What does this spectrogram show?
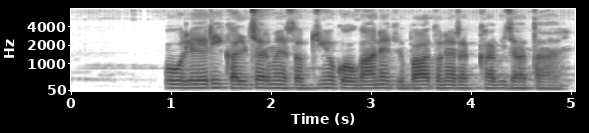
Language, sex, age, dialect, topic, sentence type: Hindi, male, 51-55, Kanauji Braj Bhasha, agriculture, statement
